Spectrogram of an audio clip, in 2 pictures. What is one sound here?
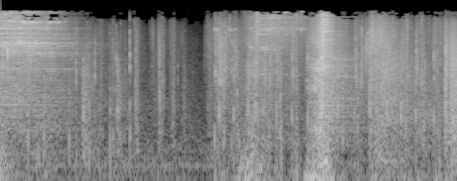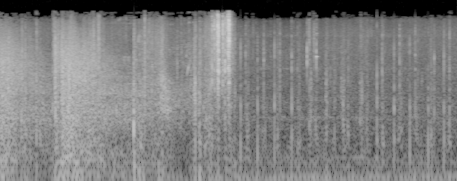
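Quick footsteps patter on hard ground and grass.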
